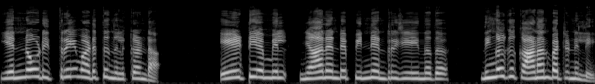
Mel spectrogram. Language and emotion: Malayalam, angry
